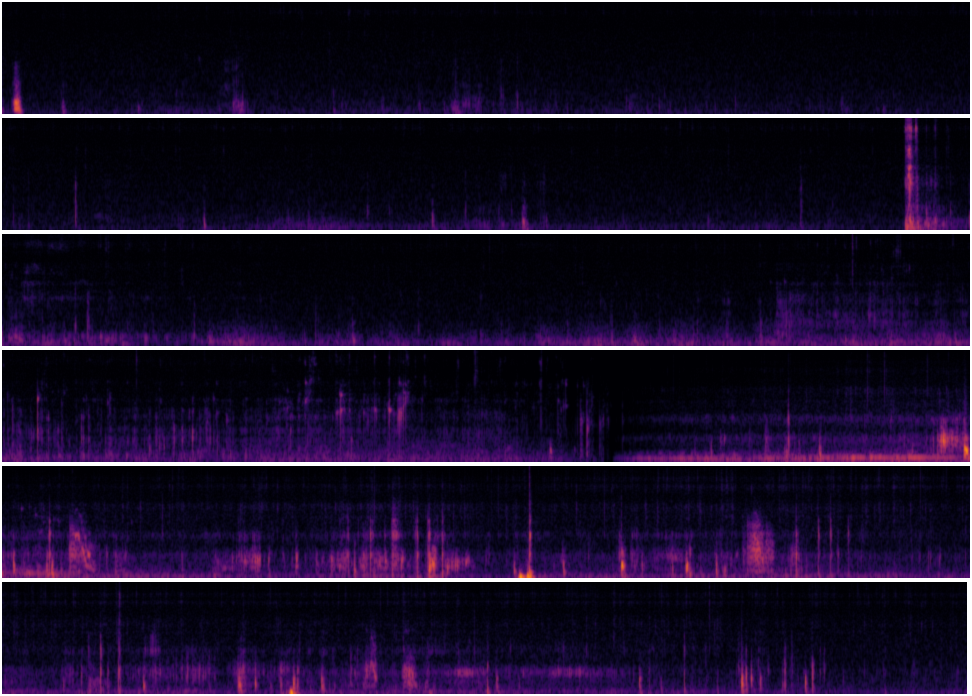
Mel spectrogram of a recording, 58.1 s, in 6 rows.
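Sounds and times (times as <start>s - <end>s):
water gurgling underwater: 18.7s - 57.6s
low hum: 35.2s - 41.8s.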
